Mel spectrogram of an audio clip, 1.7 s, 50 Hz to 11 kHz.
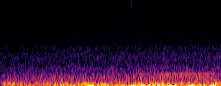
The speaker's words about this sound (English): Meanwhile, 2 days later, here I am in the car on the way to the next gig.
